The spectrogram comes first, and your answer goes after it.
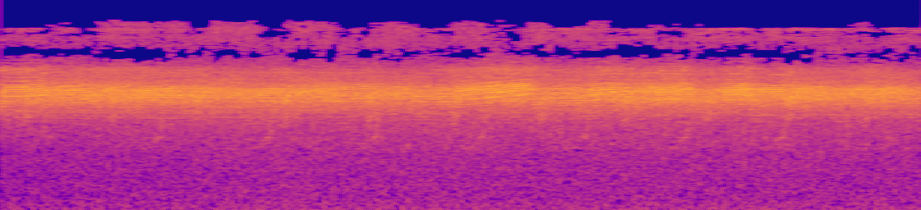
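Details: Japanese cicadas singing in a Japanese summer, males producing an unbroken, piercing high-pitched shrill that holds steady with faint rippling texture and no other sounds.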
